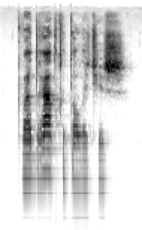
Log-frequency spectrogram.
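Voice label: "kwadraatgetalletjes", Dutch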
